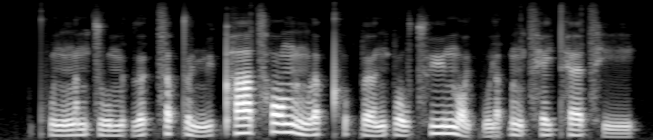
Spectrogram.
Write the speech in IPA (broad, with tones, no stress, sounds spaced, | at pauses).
kʷʰ ɐ˨˧ n ŋ ɐ˧ n t͡s uː˨ m ɵ˨ t̚ l ɵ˥ t̚ s ɐ˨˥ p̚ t̪ ɵ˨˩ ɥ m yː˧ k̚ pʰ aː˥ t͡sʰ ɔː˥ ŋ ɐ˨˧ ŋ l ɐ˥ p̚ kʰ ʊ˧ k̚ p œː˨˥ n p o˨˥ w t͡sʰ yː˥ n̪ ɔː˨˩ j kʷ ɐ˧ j ɐ˥ t̚ ɐ˨˧ ŋ t͡sʰ e˧ j t̪ʰ ɛː˧ t͡sʰ iː˨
